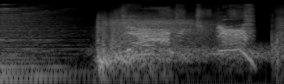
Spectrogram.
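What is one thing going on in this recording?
A huge energy blast explodes with a roar.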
